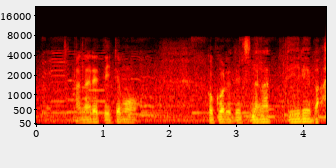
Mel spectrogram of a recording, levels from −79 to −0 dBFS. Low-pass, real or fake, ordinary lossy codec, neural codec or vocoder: none; real; none; none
